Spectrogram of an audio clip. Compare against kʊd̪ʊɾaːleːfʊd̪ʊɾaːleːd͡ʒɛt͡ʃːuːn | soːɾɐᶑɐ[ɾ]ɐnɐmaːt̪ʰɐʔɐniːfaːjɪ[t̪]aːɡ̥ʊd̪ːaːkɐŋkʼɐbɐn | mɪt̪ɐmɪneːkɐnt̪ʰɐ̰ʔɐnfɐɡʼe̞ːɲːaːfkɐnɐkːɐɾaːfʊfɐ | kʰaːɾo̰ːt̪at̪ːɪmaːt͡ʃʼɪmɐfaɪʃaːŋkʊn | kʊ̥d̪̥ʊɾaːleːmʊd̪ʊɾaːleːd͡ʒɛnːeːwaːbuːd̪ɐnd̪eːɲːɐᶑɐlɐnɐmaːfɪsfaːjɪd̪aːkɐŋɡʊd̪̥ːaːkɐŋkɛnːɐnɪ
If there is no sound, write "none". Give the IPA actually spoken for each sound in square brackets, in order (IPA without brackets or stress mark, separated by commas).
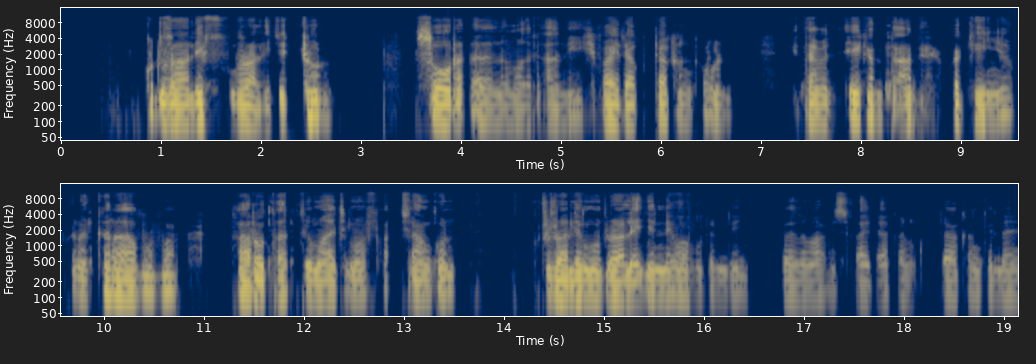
l, d̪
